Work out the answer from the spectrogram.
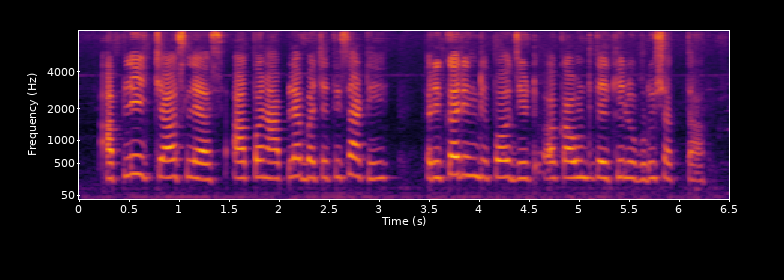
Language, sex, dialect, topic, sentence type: Marathi, female, Standard Marathi, banking, statement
